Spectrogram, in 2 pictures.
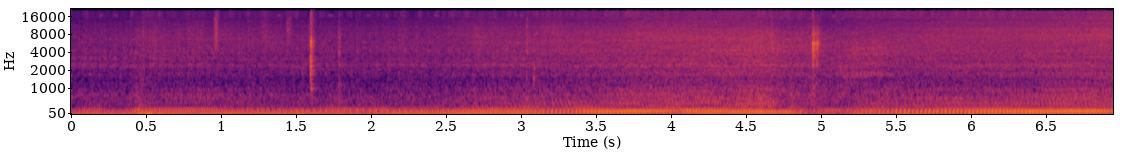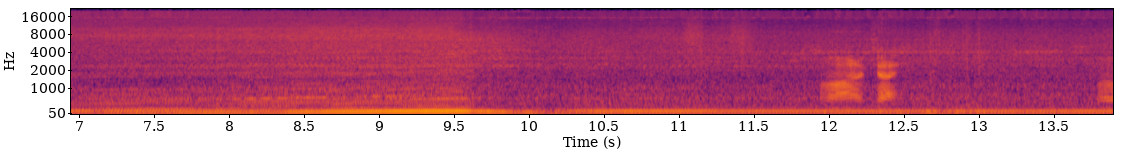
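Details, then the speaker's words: Supercharged MGB with new supercharger camshaft and changed timing, at operating temperature: engine climbs, then flattens and stumbles under load; bogging under hard acceleration, owner suspects timing or pump jets. "So, still bogging down under hard acceleration. Still need to fix that."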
